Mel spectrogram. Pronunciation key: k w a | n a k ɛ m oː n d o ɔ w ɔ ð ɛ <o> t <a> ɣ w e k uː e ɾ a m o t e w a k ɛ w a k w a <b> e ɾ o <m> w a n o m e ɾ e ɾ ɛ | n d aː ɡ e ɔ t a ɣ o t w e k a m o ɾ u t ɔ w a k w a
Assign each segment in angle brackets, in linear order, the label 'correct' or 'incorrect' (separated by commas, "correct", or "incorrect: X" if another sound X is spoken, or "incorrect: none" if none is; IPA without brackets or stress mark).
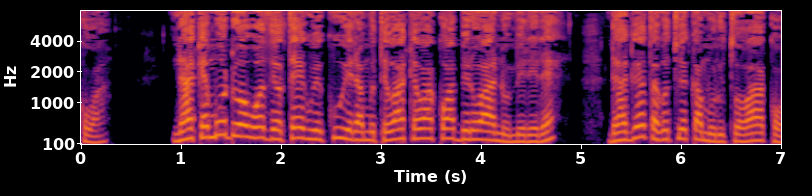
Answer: incorrect: ɔ, incorrect: ɛ, correct, incorrect: none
